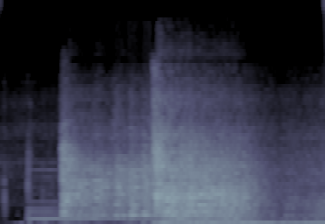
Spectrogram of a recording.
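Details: Hellcat-swapped car that would crank but not start, fuel pump now replaced: a brief whirr of cranking, then the engine catches at once and settles into a deep steady rumble; starts clean and healthy.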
